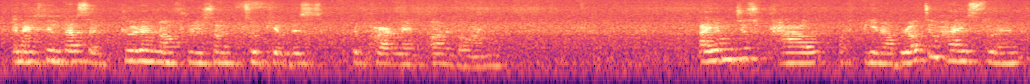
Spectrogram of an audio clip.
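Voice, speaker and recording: A teenage girl from Honduras, a native Spanish speaker, delivers heartfelt prepared remarks in a fairly high voice. She stands back from the mic, and her words ring around a roomy, echoing space with steady background noise. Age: late teens. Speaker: student speaker. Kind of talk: prepared speech at a school event. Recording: echoey room, voice from far off, noisy.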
